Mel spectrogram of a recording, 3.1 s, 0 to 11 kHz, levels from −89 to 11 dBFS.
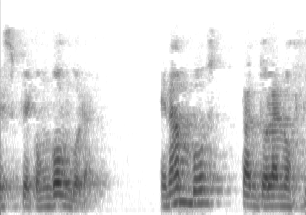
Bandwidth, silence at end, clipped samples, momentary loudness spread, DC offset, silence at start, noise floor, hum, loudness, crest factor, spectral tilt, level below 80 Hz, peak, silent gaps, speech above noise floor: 7.2 kHz; 0 s; under 0.1%; 10 LU; under 0.1%; 0 s; -77 dBFS; none; -23 LUFS; 18 dB; -7 dB/octave; -74 dBFS; -4 dBFS; none; 55 dB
